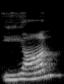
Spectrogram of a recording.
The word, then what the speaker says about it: Aeon: It's called Eon, but it's spelled AEON, and it's an anti-inflammatory.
